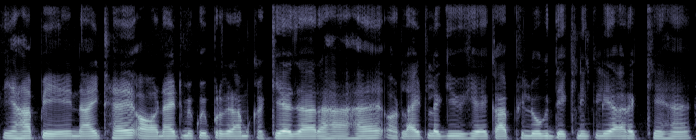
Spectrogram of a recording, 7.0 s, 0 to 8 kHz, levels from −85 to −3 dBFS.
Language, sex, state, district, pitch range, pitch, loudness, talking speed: Hindi, male, Bihar, Muzaffarpur, 125-130 Hz, 125 Hz, -27 LUFS, 225 wpm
